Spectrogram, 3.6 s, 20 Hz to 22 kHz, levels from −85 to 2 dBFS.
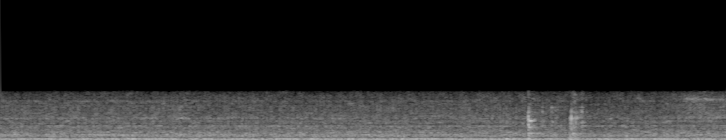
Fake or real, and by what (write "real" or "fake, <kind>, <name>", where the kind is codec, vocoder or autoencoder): fake, vocoder, HiFi-GAN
